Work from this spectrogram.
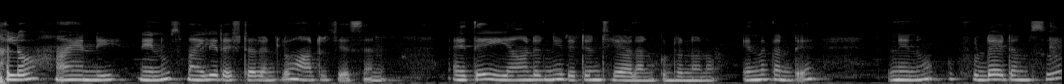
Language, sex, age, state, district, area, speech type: Telugu, female, 30-45, Andhra Pradesh, Eluru, urban, spontaneous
